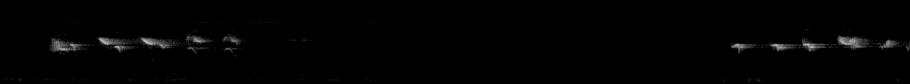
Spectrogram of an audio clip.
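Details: A Grey-backed thrush sings two phrases of five or six clear, fluted, high whistles, quick and varied, separated by a pause of about four seconds.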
